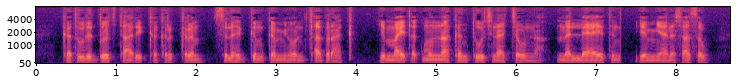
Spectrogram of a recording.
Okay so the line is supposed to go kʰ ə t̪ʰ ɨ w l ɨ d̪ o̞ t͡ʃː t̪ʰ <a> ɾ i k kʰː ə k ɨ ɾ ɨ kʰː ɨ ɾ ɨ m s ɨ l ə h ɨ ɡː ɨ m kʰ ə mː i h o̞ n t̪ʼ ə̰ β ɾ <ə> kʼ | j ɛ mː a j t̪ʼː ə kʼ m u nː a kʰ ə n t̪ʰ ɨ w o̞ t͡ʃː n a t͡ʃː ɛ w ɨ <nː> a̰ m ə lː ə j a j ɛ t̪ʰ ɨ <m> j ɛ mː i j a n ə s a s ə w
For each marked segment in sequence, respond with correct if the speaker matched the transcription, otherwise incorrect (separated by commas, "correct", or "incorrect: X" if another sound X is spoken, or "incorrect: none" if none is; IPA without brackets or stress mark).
correct, incorrect: a, correct, incorrect: n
